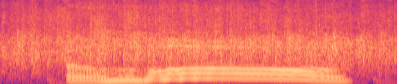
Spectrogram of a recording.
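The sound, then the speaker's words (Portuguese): Steady crowd applause fills the whole stretch, with a loud sustained tonal hum or cheer-like drone riding over it for about two seconds in the middle. “Aplausos, aplausos, aplausos.”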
